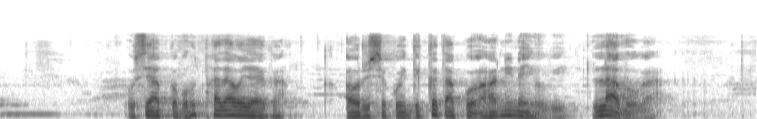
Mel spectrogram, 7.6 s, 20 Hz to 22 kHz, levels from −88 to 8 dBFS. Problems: constant background noise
